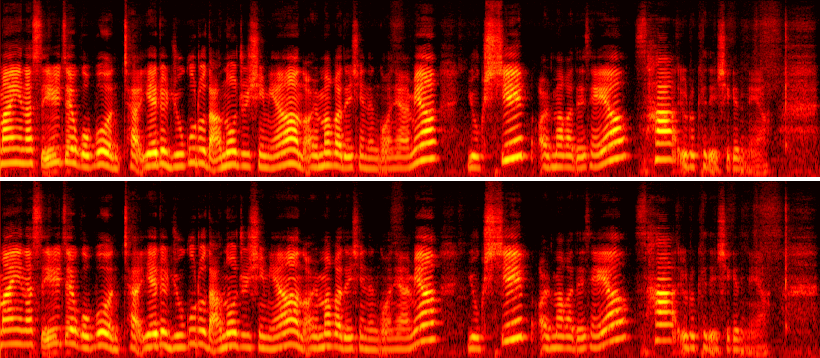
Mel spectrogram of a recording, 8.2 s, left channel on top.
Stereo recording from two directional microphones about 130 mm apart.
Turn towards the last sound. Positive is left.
turn(degrees=35)  # may be behind; listen again after turning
